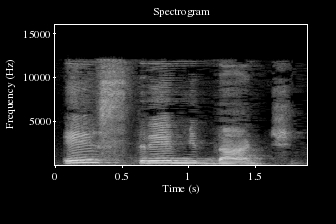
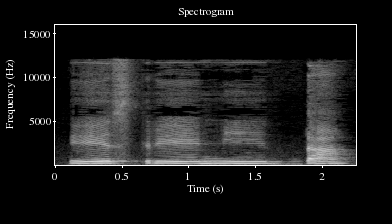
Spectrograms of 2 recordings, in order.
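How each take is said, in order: First: Said in the usual way. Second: Extremidade very slowly, es-tre-mi-DA-de, pause before the last syllable; stress on DA. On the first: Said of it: "a primeira palavra é". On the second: Shown as a demonstration. Teacher showing pupils the stressed syllable, DA held out. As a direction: split extremidade into syllables and hold the DA. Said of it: "a sílaba que a gente pronuncia com mais força".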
